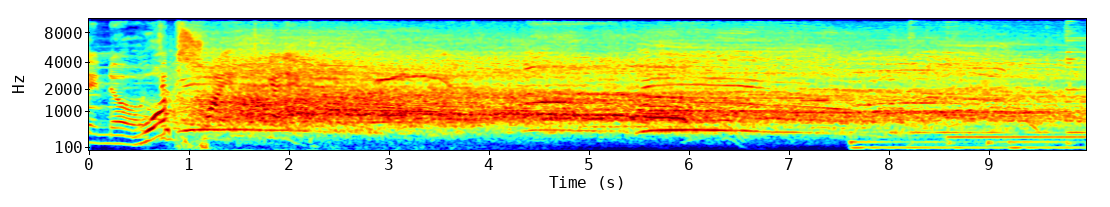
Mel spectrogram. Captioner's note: crowd Boos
